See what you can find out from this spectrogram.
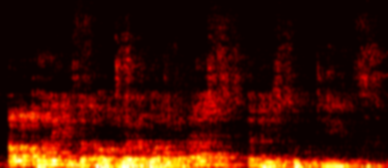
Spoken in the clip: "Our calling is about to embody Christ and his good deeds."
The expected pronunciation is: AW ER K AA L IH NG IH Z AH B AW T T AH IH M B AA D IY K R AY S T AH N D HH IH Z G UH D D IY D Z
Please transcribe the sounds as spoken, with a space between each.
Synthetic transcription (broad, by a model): AW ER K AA L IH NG IH Z AH B AW T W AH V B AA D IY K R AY SH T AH N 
